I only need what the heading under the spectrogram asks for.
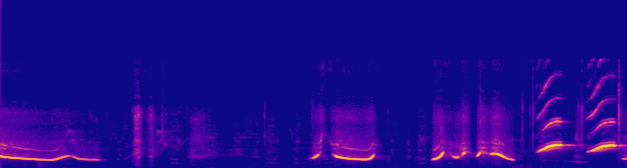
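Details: Pet ring-necked parakeet, a male, whistling while chatting and socializing. Long sliding whistles with a looping wiggle are followed by quick rising and falling whistled notes. It ends with bright, clear upslurred whistles.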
